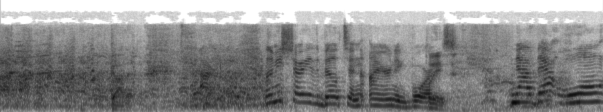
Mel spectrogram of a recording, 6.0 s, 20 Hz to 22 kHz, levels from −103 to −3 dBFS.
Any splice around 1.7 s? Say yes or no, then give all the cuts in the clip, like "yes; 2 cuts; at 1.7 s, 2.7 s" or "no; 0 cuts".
no; 1 cut; at 3.9 s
